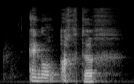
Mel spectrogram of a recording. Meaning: angelic
- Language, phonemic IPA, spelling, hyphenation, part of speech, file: Dutch, /ˈɛŋəlˌɑxtəx/, engelachtig, en‧gel‧ach‧tig, adjective, Nl-engelachtig.ogg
